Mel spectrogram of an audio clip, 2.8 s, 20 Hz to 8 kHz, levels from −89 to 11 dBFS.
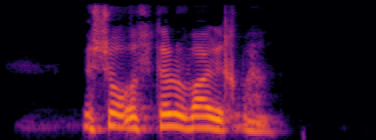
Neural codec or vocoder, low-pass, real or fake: none; 7.2 kHz; real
